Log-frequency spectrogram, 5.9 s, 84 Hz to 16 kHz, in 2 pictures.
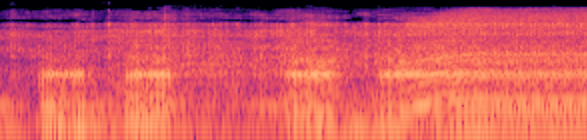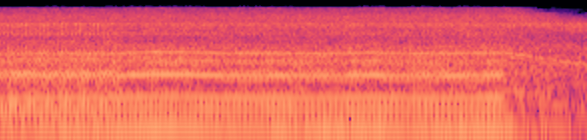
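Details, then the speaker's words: Husqvarna 128L string trimmer after fuel line replacement; it was boggy and responded inconsistently to carburetor adjustment, richened slightly. It sputters in short bursts, then screams to a steady high rev. Running lean; the metering diaphragm was found hard as a rock. "It didn't respond consistently to my efforts to that's a clue. And in this case, I feel that the metering diaphragm is probably stiff."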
